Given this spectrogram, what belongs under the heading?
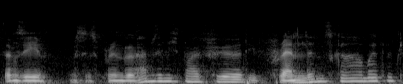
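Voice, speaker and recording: A man's voice: medium pitch, animated, moderate pace, close to an everyday voice. An actor playing a cool-headed male investigator in a German radio drama, asking questions in a dryly polite way. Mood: casually probing. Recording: dull, noisy older radio recording.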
